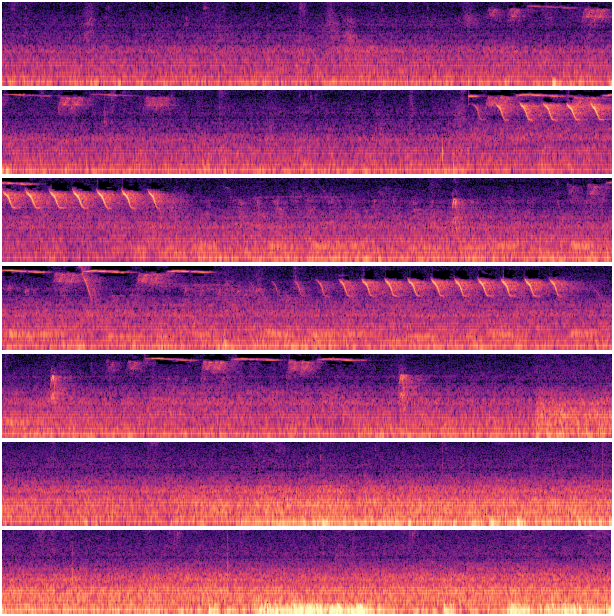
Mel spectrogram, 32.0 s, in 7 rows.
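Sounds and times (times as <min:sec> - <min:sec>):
songbird singing trills: 0:03.4 - 0:05.9, 0:08.0 - 0:21.5
bird chirps: 0:03.6 - 0:05.9, 0:08.0 - 0:21.5.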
